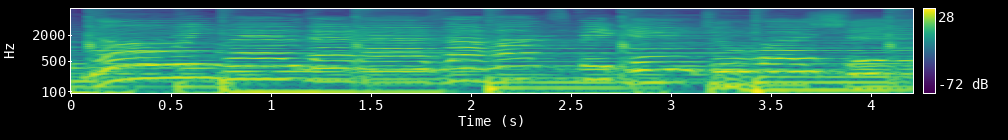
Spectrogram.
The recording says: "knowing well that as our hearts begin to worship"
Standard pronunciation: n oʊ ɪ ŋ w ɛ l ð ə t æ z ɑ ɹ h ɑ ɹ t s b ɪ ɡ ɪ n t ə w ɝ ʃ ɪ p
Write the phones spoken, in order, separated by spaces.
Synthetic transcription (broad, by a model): n oʊ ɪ ŋ w ɛ l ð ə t æ z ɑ h ɑ ɹ t s b ɪ ɡ ɪ n t ə w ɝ ʃ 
